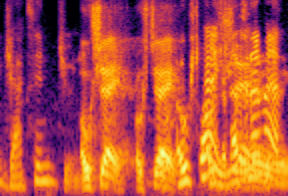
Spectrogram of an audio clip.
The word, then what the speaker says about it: O'Shea: It is O.J. Jackson Jr. O'Shea.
